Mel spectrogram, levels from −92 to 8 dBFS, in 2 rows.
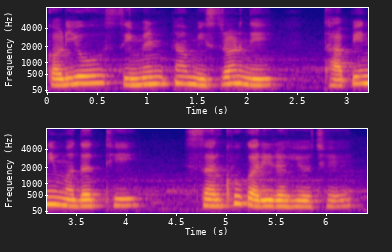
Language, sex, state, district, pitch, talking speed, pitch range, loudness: Gujarati, female, Gujarat, Valsad, 180 Hz, 105 wpm, 170-205 Hz, -16 LUFS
